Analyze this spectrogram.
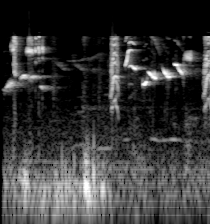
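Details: Oriental magpie-robin (kacer) in lively 'gacor' singing, used as a tutor recording for training young or reluctant birds: varied whistled slurs and rising notes mixed with harsh buzzy bursts, rapid changing phrases with short gaps.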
